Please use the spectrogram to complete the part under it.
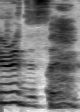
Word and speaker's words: Eurydice: Eurydice. Eurydice üzerinden yapmak çok da anlamlı değil ya.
